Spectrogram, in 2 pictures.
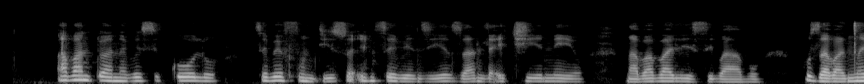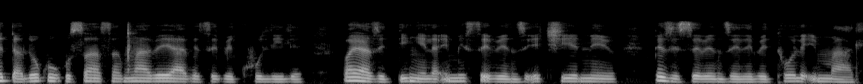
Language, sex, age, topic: North Ndebele, female, 25-35, education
